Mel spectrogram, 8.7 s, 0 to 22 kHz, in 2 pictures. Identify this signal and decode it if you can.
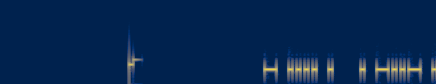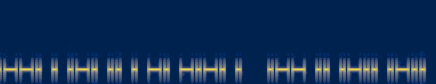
Morse code, heard as a keyed tone, about 30 wpm, 700 Hz. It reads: THE EXPERIENCE WILL
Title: Sentences from Top 1000 Words - Review Part 5 - 30wpm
